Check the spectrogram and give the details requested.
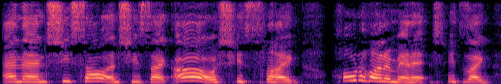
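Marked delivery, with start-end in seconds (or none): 1.7-2.2 high, loud startled oh; surprised cashier. Retold or imitated. Cashier sees the wrong price. 3.3-4.4 high, loud hold on; surprised cashier. Retold or imitated. Cashier sees the wrong price.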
